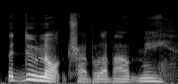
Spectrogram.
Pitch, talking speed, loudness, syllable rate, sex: 145 Hz, 200 wpm, -19 LUFS, 5.0 syllables/s, male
